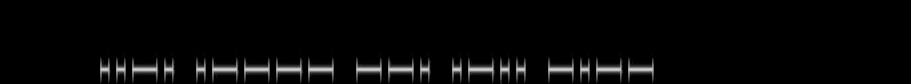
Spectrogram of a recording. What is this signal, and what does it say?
Morse code, heard as a keyed tone, about 15 wpm, 700 Hz. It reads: F1GLY
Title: DXCC-100 Call Signs - 5 Characters - Repeated 2x - 15wpm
